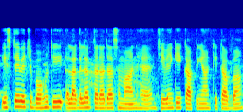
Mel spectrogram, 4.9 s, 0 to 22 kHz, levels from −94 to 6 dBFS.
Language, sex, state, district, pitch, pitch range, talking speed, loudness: Punjabi, male, Punjab, Kapurthala, 160 Hz, 155-175 Hz, 185 wpm, -17 LUFS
